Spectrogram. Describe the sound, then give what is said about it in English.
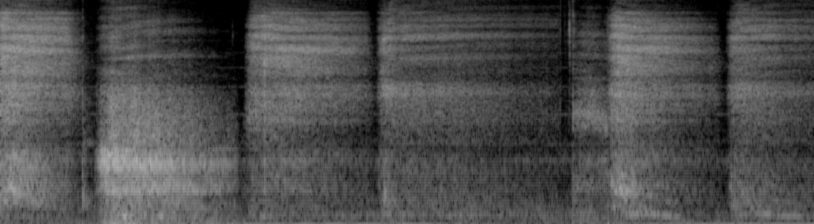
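A person demonstrates a deep-breathing exercise, breathing deeply and rapidly with about six loud, airy inhales and exhales in a steady rhythm and no talking. “So you take really deep breaths, basically a bit like this.”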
